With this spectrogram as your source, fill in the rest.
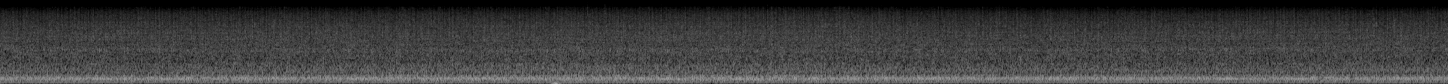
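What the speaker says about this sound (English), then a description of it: "Just listen to the sound as the aircraft dives." Propeller engine of an F4U-1A Corsair in a high-speed dive in FSX, a constant loud roar with a steady low drone and broad rushing noise, unchanging for about fifteen seconds.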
